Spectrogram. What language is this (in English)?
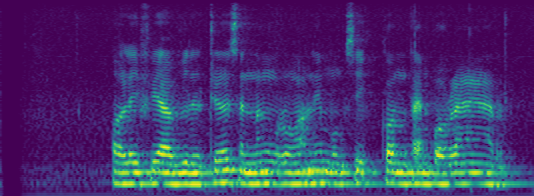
Javanese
